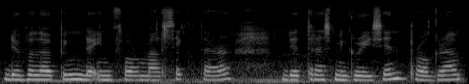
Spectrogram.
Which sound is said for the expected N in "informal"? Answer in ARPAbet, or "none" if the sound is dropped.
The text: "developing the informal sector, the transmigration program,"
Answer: N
